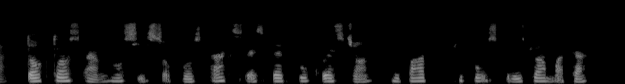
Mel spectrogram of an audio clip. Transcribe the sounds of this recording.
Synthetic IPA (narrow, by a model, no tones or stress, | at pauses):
ad̪̥okt̪osanusiso̰puzaksɾḛspek̚t̪ukwest̪ɔn | ipat̪ | t̪ipuspiɾit͡ʃuama̰t̪a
